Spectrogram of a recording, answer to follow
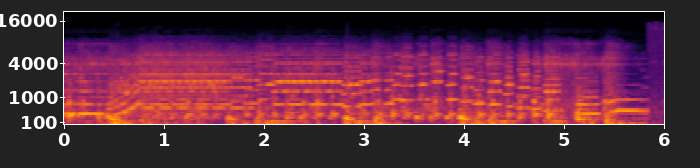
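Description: Accordion-led orchestral accompaniment from a 1959 Hindi film song soundtrack, an old mono-era recording: held notes and then a quicker run of melody. The music cuts off suddenly near the end.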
